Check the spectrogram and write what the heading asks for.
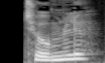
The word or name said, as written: tumle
